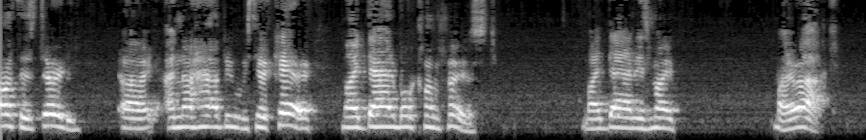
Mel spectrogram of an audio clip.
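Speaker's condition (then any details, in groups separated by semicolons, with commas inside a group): Cerebral palsy; has had surgery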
